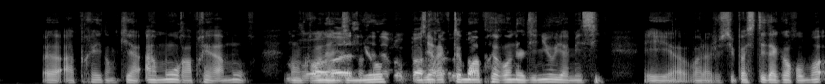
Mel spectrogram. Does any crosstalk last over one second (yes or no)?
yes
